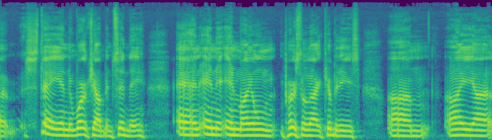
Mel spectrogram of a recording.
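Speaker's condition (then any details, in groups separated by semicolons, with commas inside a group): Cerebral palsy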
